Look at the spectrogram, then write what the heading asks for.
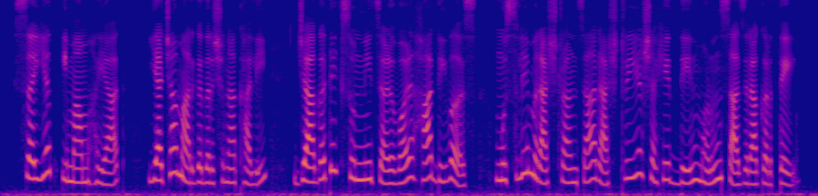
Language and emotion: Marathi, neutral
